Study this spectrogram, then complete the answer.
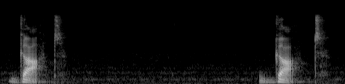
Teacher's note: Ou seja, normalmente o Rzinho não é ouvido. O próximo som é o som de O, mas é um O curto. Notem que não há um prolongamento dessa vogal.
